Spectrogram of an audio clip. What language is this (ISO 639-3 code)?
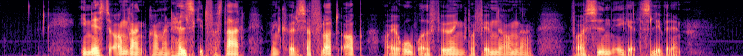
dan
